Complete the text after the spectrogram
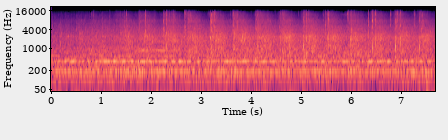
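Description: Loud music with a steady thumping beat plays through loudspeakers in a large echoing arena.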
